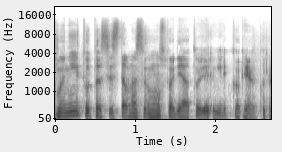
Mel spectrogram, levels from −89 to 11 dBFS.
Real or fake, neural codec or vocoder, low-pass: fake; codec, 32 kHz, 1.9 kbps, SNAC; 14.4 kHz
